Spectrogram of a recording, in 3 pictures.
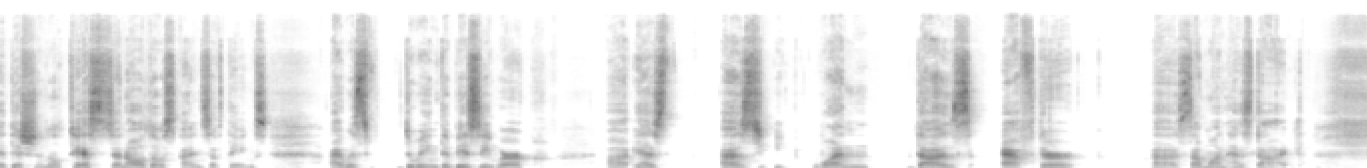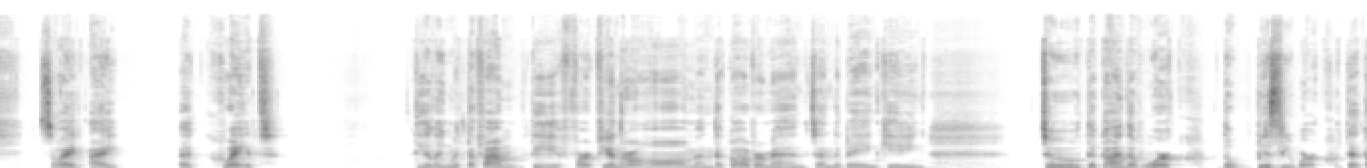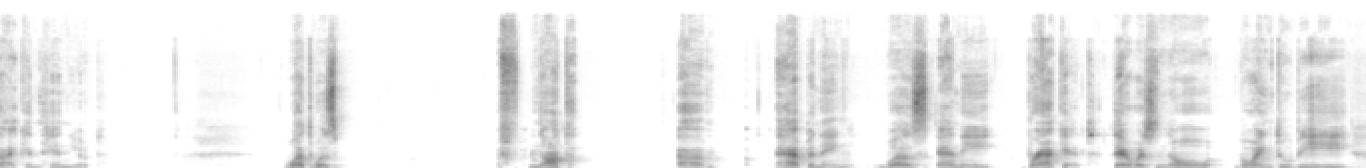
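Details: Adult woman, third-generation Canadian, with post-stroke aphasia and apraxia of speech; foreign accent syndrome began three months after the stroke, which she feels sounds East European; foreign accent syndrome with aphasia and apraxia of speech.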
